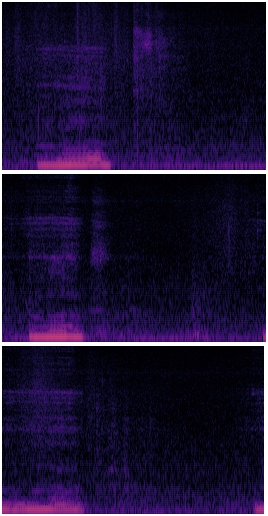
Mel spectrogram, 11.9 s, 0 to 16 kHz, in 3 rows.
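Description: Three long, low, rumbling snores about 3.5 seconds apart, roughly 16 a minute, with quiet pauses between them.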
